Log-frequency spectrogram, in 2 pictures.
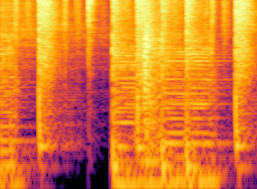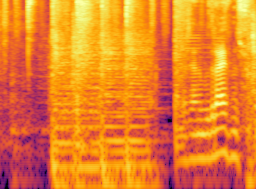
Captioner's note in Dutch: slaggeluid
